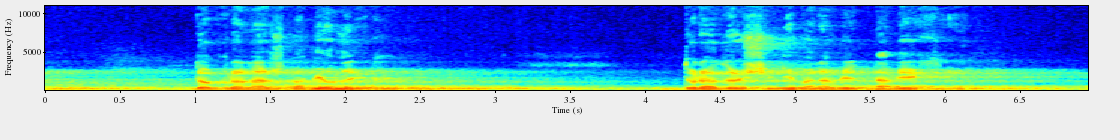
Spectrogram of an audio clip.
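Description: An elderly man speaks calmly through a microphone, echoing in a large reverberant hall.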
